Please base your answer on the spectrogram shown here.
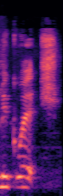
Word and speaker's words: miigwech: and miigwech to Sabrina.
